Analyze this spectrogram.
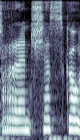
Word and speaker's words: Francesco: car his name is Francesco Bernoulli no wonder there's a crowd wait why do you know his name I don't say it like that it's three syllables not ten what he's nice to look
